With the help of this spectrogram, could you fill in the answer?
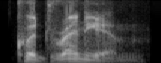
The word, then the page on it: quadrennium: British English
